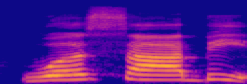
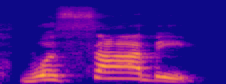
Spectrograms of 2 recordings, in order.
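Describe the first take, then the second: First: "Wasabi" slowly in three beats, wa-sa-bi; syllable by syllable. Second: Said in the usual way. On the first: Shown as a demonstration. Host counting syllables in a guess, "Wasabi" in three beats. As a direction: separate each syllable of "Wasabi". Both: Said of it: "Wasabi is three".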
